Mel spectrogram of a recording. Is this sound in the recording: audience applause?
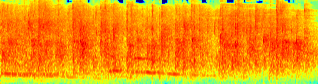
yes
